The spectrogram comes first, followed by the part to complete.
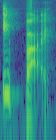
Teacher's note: So we got 一, which is the first tone. 一百, that changes into the fourth tone and the third tone.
